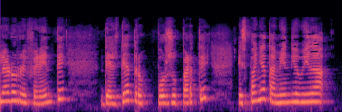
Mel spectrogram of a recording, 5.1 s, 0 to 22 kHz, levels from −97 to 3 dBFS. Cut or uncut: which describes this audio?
cut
